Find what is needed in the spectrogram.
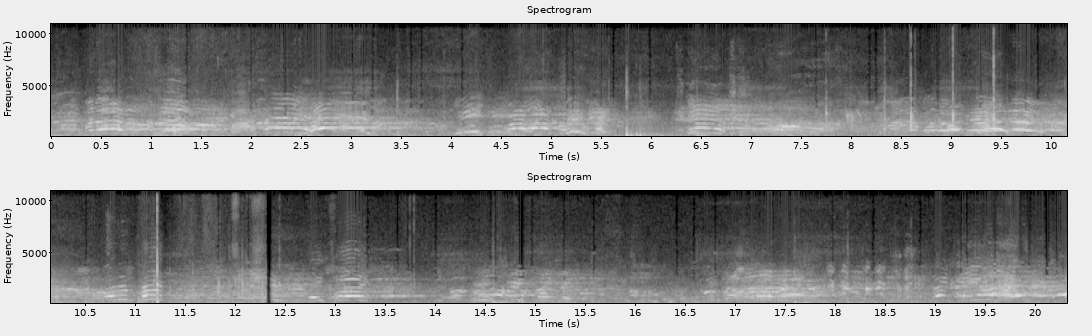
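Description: Several voices calling and shouting across a football pitch, overlapping through the whole stretch, with a few sharp knocks near the middle.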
